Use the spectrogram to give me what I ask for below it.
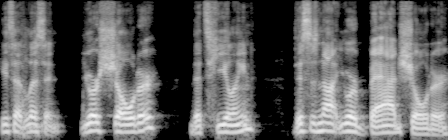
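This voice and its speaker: A man's medium-pitched voice with lively intonation, in a very clean recording with a silent background. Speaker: livestream host selling supplements. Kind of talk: live stream chat with viewers. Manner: fast.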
